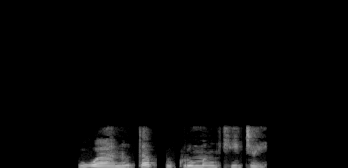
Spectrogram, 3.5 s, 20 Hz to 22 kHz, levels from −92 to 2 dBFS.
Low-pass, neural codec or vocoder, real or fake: 5.4 kHz; none; real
